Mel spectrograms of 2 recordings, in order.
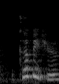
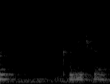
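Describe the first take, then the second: First: Said in the usual way. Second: Breathy whispered aside. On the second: Shown as a demonstration. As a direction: whisper it like a secret. Whispered repeat of same phrase.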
